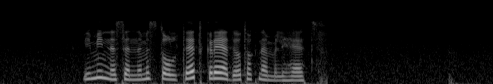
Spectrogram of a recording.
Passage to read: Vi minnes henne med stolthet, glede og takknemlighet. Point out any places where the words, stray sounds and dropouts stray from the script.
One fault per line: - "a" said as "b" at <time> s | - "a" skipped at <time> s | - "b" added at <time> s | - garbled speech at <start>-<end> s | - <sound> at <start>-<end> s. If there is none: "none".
none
